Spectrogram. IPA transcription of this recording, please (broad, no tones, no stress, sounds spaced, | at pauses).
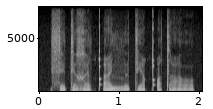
s ɛ t e ʁ ɛ l qʼ e lː ɤ t e qʼ u tˤ j ɔ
